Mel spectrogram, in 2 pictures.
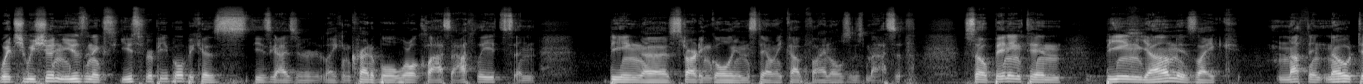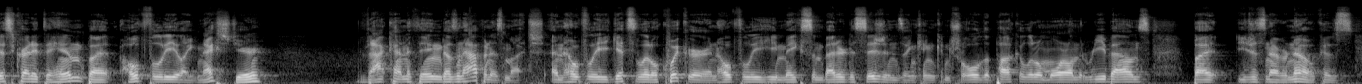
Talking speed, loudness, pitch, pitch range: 185 wpm, -19 LUFS, 110 Hz, 105-120 Hz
